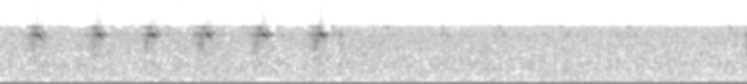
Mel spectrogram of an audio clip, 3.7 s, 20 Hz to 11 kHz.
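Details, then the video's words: Six sharp, high notes from a booted eagle, evenly spaced about a third of a second apart, then fading to hiss; recorded in Parc Natural dels Ports on 30 June 2021 at 11:01. "Àguila Calçada"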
